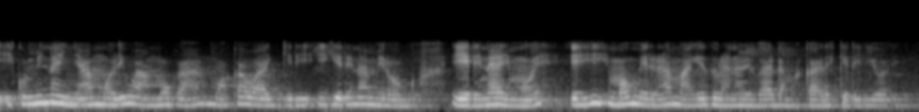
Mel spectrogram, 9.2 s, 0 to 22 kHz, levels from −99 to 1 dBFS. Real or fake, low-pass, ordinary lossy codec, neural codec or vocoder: real; 5.4 kHz; none; none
